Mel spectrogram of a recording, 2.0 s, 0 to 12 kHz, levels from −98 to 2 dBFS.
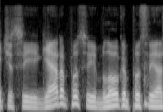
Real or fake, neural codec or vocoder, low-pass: fake; vocoder, 22.05 kHz, 80 mel bands, Vocos; 9.9 kHz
